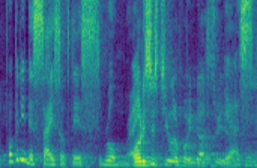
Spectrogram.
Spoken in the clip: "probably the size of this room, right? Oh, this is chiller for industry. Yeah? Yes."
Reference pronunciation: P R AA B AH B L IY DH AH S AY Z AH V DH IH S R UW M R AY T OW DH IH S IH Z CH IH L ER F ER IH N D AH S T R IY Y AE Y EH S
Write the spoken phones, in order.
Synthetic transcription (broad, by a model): P R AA B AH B L IY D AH S AY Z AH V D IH S R UW M R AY OW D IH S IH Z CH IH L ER F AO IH N D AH S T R IY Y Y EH S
